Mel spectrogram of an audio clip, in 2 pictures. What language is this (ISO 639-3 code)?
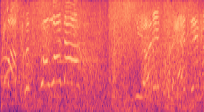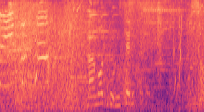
jpn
